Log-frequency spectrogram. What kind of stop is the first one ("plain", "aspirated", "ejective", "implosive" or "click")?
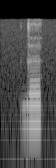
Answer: plain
